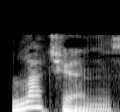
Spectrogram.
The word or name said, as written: lutyens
